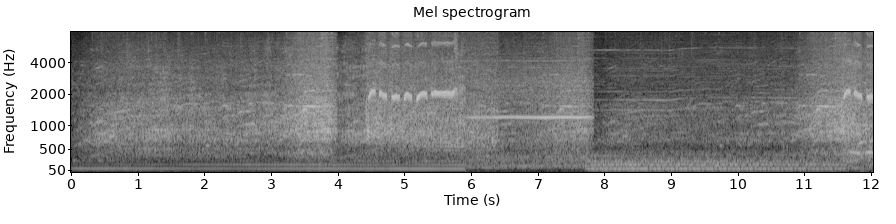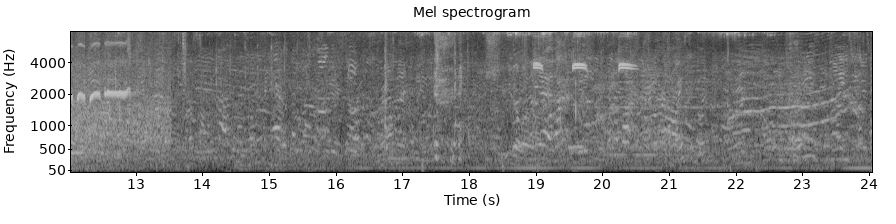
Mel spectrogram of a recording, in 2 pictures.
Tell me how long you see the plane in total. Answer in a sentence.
You can hear the plane for 13 seconds altogether.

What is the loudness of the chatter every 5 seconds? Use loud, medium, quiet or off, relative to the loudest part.
loud, medium, loud, loud, loud.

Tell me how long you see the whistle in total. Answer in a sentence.
You can hear the whistle for 6 seconds altogether.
